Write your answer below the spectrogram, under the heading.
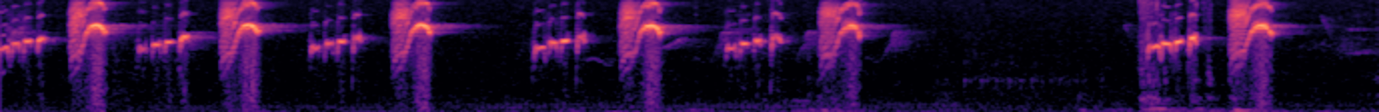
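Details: Long-tailed shrike (cendet) singing in a performance of three 'isian' fill-in songs: loud bursts of sharp, high chirps and squeaky notes in quick clusters, each phrase roughly a second apart, with short pauses and a quiet gap before a final burst.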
